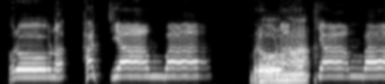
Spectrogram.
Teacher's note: భ్రూణ హ గట్టిగా అనుదాత్తం చెప్పండి.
